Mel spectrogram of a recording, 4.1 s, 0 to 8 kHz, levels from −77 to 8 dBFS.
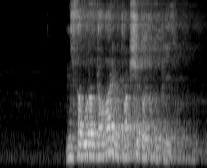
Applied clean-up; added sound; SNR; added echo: none; none; none; reverberation time 2.5 s.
